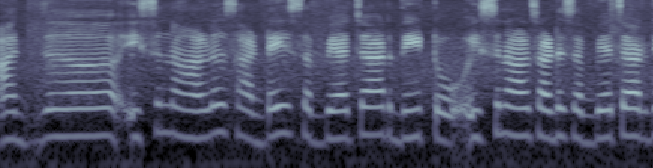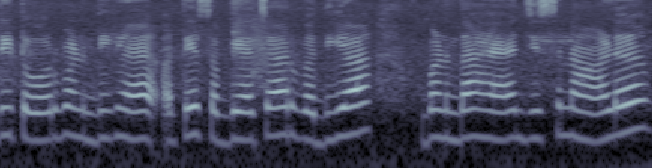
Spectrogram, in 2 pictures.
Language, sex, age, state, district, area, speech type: Punjabi, female, 18-30, Punjab, Shaheed Bhagat Singh Nagar, rural, spontaneous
